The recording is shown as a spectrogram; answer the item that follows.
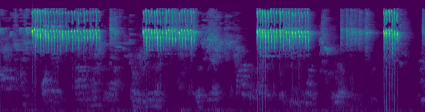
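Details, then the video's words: Long, shrill, insect-like buzzing trills, repeated four times with short gaps, come from an excited brown-throated sunbird mimicking golden grasshopper song, with soft chirps in between. "KONIN GACOR kepancing EMOSI NGOBRA nembak isian BELALANG EMAS (Purple Throated Sunbird)"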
